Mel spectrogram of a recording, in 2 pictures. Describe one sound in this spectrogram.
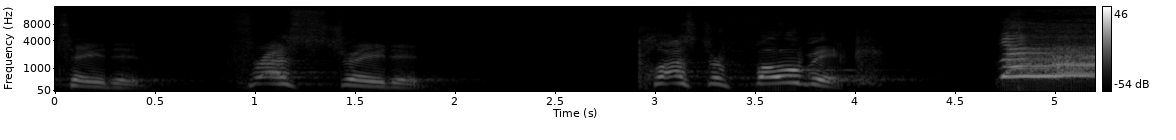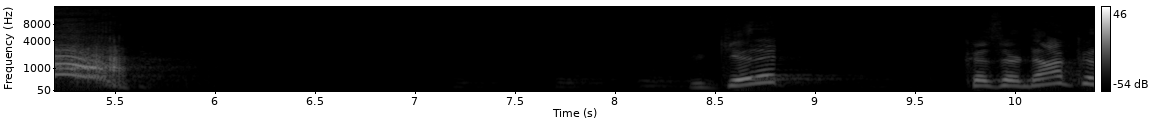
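A middle-aged man speaks with animation in short bursts with pauses.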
